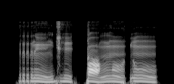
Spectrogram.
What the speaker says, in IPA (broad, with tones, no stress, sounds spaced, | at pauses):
r ĩ˧˩˧ ɡʱ i˧˩˧ k͡p ɒ˧˩˧ ŋ õ˧˩˧ ɗ ũ˥˩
